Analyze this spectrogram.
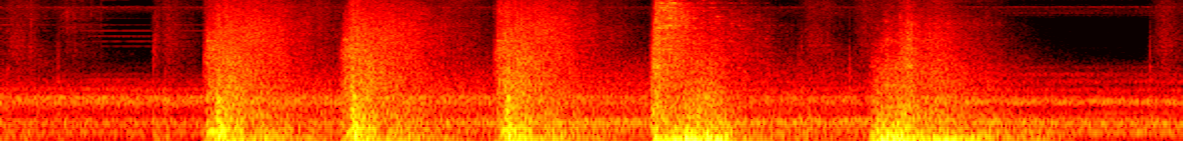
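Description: Heavy crackling blasts strike several times in quick succession.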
